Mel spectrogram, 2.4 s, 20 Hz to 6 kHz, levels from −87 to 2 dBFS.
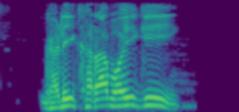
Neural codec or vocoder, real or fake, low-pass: none; real; 5.4 kHz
